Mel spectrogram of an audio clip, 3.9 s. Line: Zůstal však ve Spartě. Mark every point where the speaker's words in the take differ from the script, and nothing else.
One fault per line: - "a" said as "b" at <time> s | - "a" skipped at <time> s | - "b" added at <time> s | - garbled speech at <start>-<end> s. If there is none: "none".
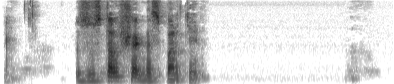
none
